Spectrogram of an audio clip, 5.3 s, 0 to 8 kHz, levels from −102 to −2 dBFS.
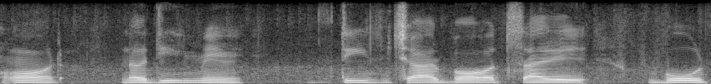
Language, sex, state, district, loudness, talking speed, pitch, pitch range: Hindi, female, Goa, North and South Goa, -15 LUFS, 90 wpm, 160 Hz, 150-165 Hz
